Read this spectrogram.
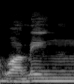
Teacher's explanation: ومن شر النفاثات في العقد ومن شر النفاثات في العقد ওয়াও জবর ওয়া, মিম নুন জের মিং, ওয়া মিং। নুন সাকিনের পরে এখানে ইকফার হরফ শিন এসেছে, এজন্য নুন সাকিনে ইকফা গুণা করতে হবে।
